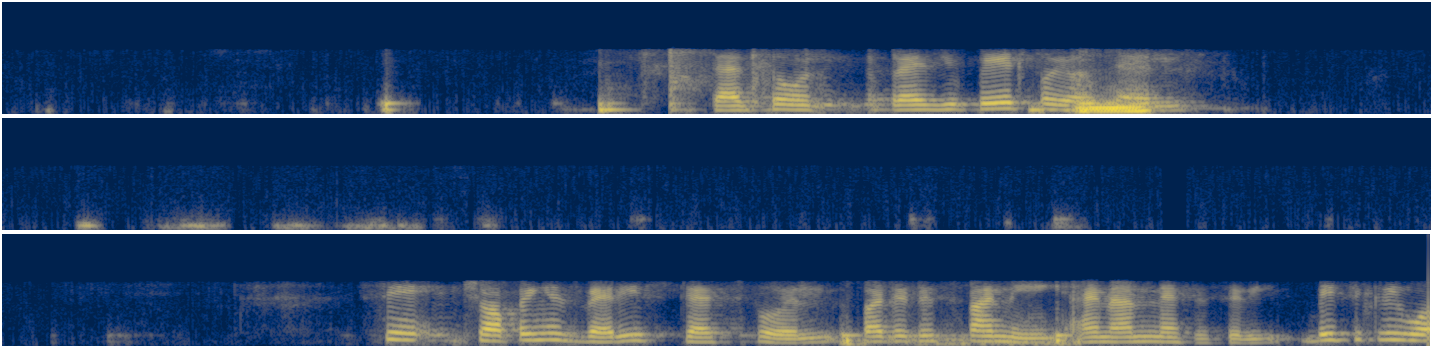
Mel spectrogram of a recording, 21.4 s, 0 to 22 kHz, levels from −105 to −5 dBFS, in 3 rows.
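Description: Throughout, the speech carries plainly audible G.729 codec damage, consistent with an 8 kbit/s encoding. The coder rebuilds the voice from a filter, a pitch predictor and sparse pulses, cutting everything above 4 kHz and leaving a rough, slightly synthetic texture.

VoIP packet loss concealed by the speech codec occurs at 4.05 to 4.38 s, just before "you paid for"; at 12.96 to 13.08 s; and at 16.36 to 16.64 s, before "is very stressful but". In each, the decoder stretches the last sound into a fading buzzy tone or coloured noise.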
